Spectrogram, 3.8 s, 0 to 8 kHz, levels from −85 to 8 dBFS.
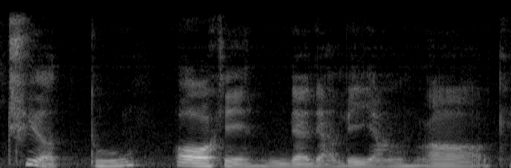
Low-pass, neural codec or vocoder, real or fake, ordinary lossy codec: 7.2 kHz; autoencoder, 48 kHz, 128 numbers a frame, DAC-VAE, trained on Japanese speech; fake; none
